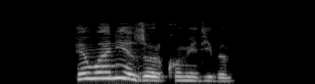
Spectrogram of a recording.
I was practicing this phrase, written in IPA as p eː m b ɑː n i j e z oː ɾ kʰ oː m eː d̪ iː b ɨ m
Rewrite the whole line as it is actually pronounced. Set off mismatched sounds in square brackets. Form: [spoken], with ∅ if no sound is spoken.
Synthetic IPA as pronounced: p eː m [w] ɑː n i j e z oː ɾ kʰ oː m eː d̪ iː b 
